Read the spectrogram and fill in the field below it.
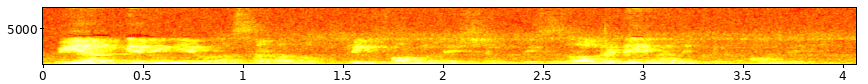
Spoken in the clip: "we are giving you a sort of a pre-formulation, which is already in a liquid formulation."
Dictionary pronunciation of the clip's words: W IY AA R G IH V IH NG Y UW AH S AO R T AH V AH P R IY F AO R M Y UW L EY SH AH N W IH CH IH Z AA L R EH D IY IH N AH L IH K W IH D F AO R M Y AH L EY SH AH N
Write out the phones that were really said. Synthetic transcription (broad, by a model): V IY AA R G IH V IH NG Y UW AH S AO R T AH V AH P R IY F AO R M Y UW L EY SH AH N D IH S IH Z AA L R EH D IY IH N AH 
